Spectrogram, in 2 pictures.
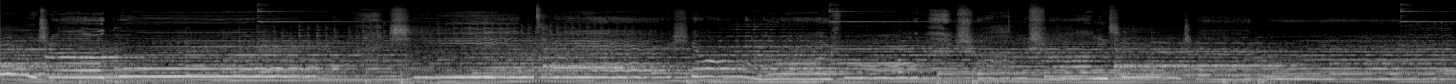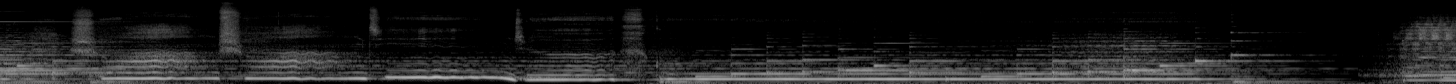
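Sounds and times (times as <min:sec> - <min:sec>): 
pop song with a woman singing in a low sustained voice: 0:00.0 - 0:26.8.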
